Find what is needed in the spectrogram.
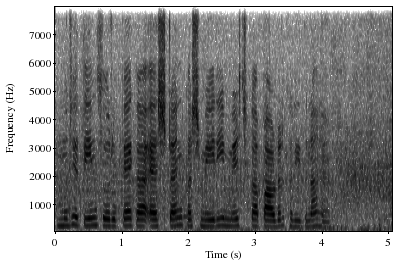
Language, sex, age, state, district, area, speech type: Urdu, female, 18-30, Bihar, Supaul, rural, read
